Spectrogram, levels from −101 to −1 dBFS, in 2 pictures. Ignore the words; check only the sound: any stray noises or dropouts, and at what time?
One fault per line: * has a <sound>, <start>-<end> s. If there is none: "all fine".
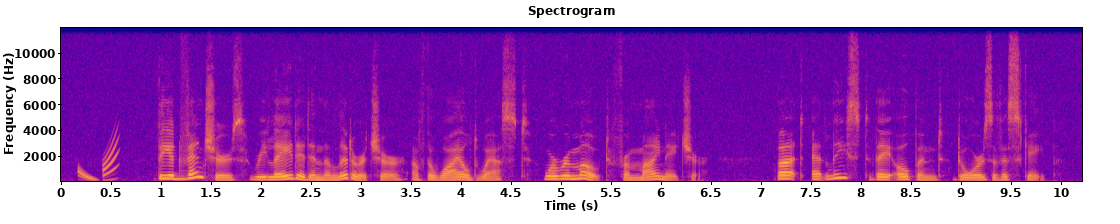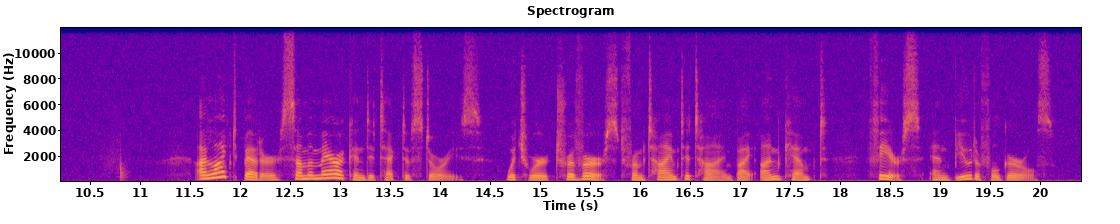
* has a chirp, 0.2-0.6 s
* has a thud, 10.6-10.9 s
